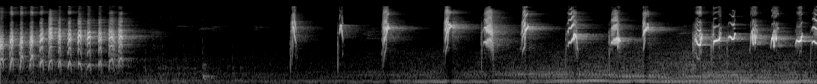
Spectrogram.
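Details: Long-tailed shrike, young bird in moult, singing a song full of mimicked phrases for use as a lure: a fast rattling series of harsh notes, a silence, then a string of sharp descending whistled notes, quickening toward the end.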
